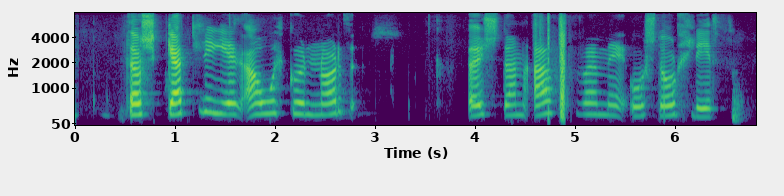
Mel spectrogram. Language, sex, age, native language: Icelandic, female, 12, Icelandic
